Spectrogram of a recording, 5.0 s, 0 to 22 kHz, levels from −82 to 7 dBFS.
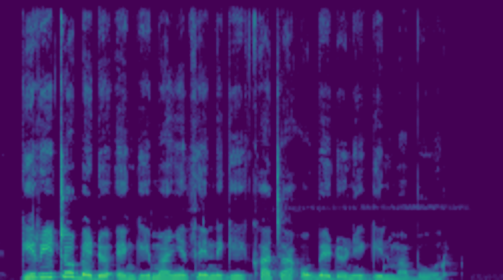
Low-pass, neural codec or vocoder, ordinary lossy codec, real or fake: none; none; none; real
